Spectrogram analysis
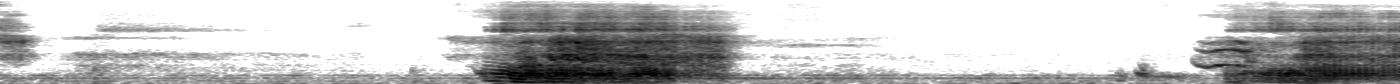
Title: Funny and really loud snoring 😂😂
